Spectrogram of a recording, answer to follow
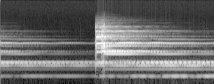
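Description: Church bell ringing: the tone of one strike rings on, then the bell is struck again about a second in and rings on.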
